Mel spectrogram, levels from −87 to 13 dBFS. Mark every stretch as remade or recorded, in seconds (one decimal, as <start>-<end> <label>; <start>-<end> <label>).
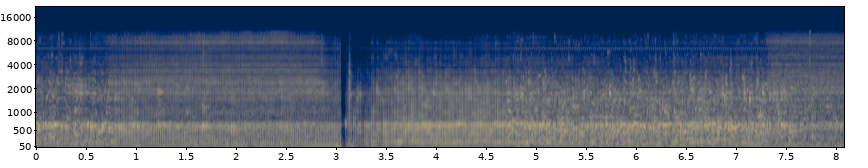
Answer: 0.0-0.8 recorded; 0.8-4.7 remade; 4.7-8.1 recorded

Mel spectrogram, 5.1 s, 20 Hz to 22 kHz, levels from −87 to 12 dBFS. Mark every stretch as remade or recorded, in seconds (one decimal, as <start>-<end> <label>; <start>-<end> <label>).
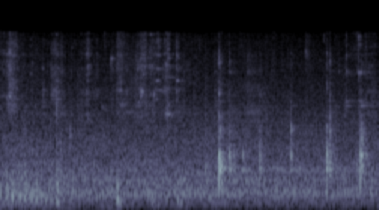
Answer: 0.0-1.2 recorded; 1.2-1.9 remade; 1.9-3.1 recorded; 3.1-4.6 remade; 4.6-5.1 recorded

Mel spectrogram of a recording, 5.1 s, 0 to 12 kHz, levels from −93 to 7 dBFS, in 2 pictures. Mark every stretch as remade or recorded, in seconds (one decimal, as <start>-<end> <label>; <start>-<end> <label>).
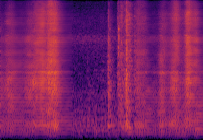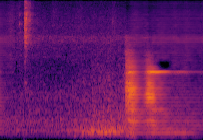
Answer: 0.0-0.9 remade; 0.9-1.7 recorded; 1.7-2.7 remade; 2.7-4.1 recorded; 4.1-5.1 remade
